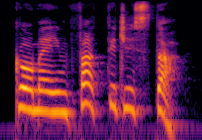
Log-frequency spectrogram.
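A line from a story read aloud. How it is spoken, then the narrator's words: Theatrical exclamation. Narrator (Italian): esclamò Tom, con un bel effetto teatrale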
